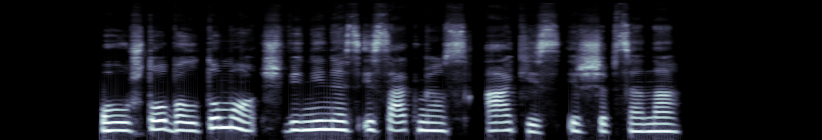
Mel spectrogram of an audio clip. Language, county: Lithuanian, Panevėžys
